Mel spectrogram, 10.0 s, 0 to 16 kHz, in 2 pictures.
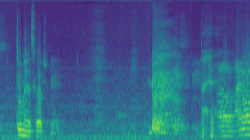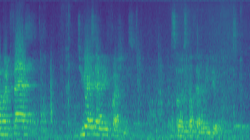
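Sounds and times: person coughing: 3.0 - 4.4.

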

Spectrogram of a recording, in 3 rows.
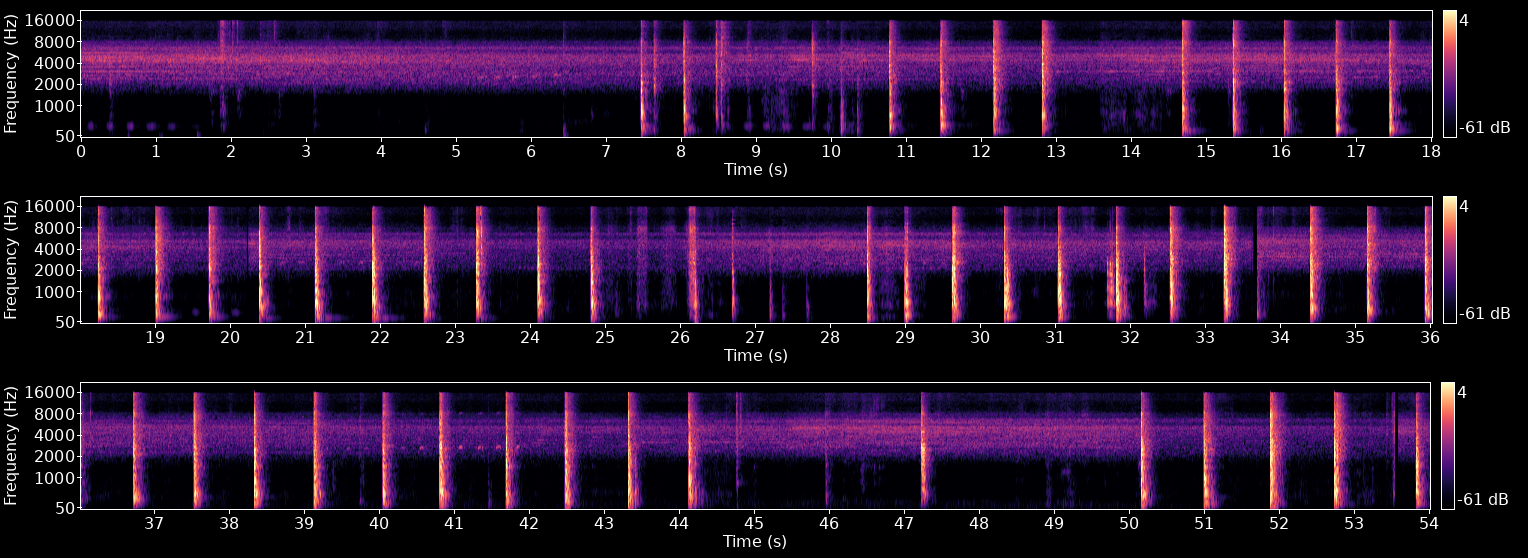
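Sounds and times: tool chopping bamboo: 7.4 - 8.6, 10.8 - 13.0, 14.7 - 23.5, 24.1 - 25.1, 26.1 - 26.3, 28.5 - 33.5, 34.4 - 34.6, 35.2 - 36.9, 37.5 - 37.7, 38.3 - 38.5, 39.1 - 39.3, 40.0 - 40.2, 40.8 - 41.0, 42.5 - 42.7, 43.3 - 43.5, 44.1 - 44.4, 50.2 - 50.4, 51.0 - 51.2, 51.9 - 53.0, 53.8 - 54.0.

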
